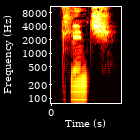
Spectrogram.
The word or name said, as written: clinch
